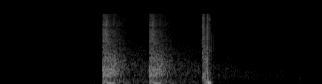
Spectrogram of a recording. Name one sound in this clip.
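A pistol fires three quick shots.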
